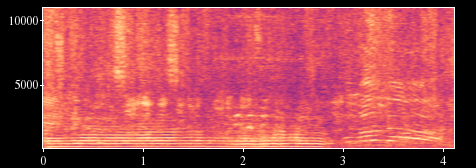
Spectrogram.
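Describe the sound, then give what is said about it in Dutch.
A blue-and-white plastic horn blown by an Argentina football fan in Qatar gives a long, steady, buzzing blare, then a shorter wavering toot over a noisy background. “Iemand blaast op een blauw-witte toeter in de kleuren van de vlag van Argentinië.”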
